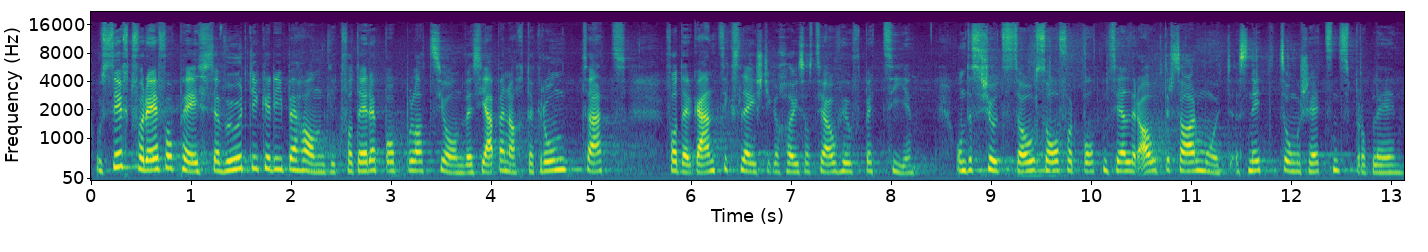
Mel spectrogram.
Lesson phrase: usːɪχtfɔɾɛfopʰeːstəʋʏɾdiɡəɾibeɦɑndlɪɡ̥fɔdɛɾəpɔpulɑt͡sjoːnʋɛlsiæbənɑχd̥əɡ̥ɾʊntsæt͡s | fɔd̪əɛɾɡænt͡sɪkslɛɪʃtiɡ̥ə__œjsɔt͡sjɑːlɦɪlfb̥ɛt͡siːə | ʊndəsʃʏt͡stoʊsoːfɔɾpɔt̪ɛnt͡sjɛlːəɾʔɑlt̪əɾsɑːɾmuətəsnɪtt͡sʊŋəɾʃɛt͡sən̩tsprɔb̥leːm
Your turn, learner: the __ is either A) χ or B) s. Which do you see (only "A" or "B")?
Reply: A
